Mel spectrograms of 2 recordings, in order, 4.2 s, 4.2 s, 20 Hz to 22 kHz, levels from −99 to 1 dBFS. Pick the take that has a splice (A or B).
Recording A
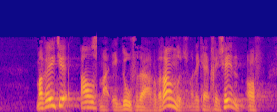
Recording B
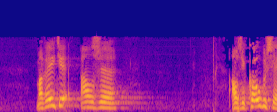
A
